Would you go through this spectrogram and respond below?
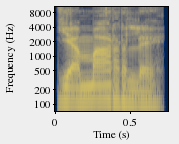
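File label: to call him her you, Spanish, male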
